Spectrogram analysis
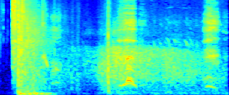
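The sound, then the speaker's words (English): A pellet gun fired with no pellet loaded gives one sharp, loud pop, then a fainter click, with soft breathy vocal sounds in between and after. “If you forget to load the pellet, the gun fires, makes a sound, but releases no shot.”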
